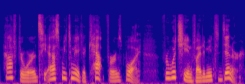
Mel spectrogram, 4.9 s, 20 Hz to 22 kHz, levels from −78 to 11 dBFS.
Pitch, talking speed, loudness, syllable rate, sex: 165 Hz, 220 wpm, -20 LUFS, 5.6 syllables/s, male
